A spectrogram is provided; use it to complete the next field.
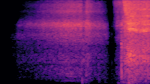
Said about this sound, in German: Muss ich schnaufen.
